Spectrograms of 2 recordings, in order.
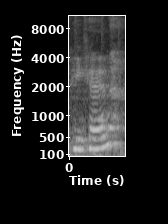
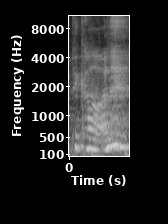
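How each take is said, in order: First: The word is said with an Australian pronunciation. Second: The word is said with an American pronunciation. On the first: "I'm going to say this in a very Aussie way" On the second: "a lot of Americans say pecan"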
